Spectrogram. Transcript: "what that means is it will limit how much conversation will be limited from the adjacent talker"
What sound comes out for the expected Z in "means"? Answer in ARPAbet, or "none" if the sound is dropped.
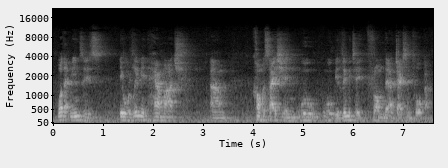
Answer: Z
